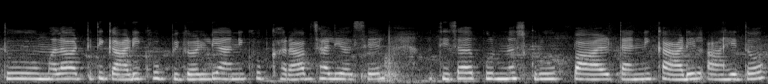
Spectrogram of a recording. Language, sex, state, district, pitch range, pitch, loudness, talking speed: Marathi, female, Maharashtra, Washim, 245-265 Hz, 255 Hz, -14 LUFS, 155 wpm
